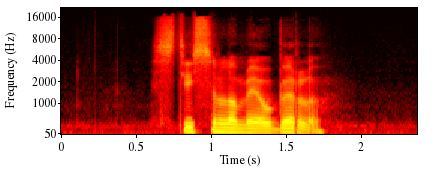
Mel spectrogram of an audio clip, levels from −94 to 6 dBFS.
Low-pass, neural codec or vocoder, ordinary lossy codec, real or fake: 19.8 kHz; autoencoder, 48 kHz, 32 numbers a frame, DAC-VAE, trained on Japanese speech; MP3, 96 kbps; fake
